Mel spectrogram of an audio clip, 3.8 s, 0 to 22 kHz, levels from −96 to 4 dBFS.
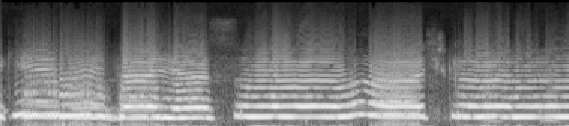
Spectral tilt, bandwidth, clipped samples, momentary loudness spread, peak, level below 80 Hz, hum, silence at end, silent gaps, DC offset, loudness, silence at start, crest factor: -6.5 dB/octave; 7.2 kHz; under 0.1%; 3 LU; -2 dBFS; -32 dBFS; none; 0 s; none; 1%; -7 LUFS; 0 s; 6 dB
